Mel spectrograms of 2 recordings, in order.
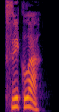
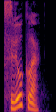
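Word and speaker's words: свёкла: Свекла — неправильный вариант. Свекла. Правильный вариант.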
